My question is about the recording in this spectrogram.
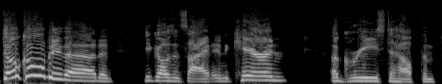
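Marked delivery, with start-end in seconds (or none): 0.0-1.0 whiny Alan. Retold or imitated. Alan answering a taunt.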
